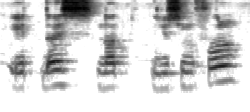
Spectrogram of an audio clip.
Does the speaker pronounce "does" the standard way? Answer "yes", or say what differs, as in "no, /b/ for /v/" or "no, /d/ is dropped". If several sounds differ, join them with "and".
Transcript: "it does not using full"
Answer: no, /s/ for /z/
